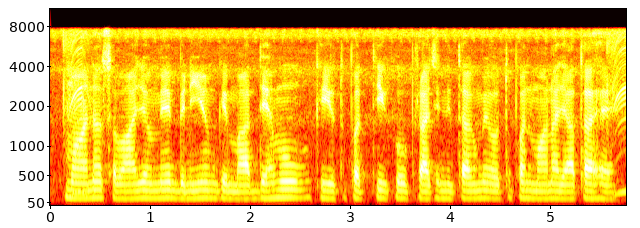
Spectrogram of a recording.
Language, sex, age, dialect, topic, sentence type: Hindi, male, 18-24, Kanauji Braj Bhasha, banking, statement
